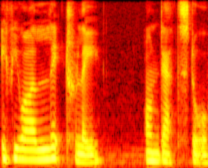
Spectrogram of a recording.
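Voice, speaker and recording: With a British accent, a woman speaks at a fairly slow pace with ordinary pitch variation. The recording is very clean, with a silent background. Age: 40s. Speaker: podcast host sharing lived experience. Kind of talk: scripted personal narration.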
